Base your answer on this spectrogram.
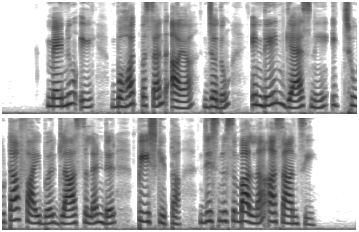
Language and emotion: Punjabi, happy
